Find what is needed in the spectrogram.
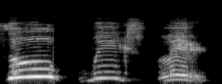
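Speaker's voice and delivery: high, loud, drawn-out announcement; mock time-card announcer. Storyteller marks a jump in the story, mock announcer. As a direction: stretch each word like a cartoon time card.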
